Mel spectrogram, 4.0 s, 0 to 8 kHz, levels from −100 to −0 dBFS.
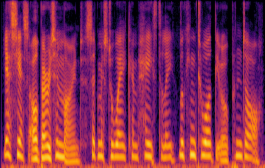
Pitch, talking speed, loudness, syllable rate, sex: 215 Hz, 240 wpm, -18 LUFS, 5.8 syllables/s, female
